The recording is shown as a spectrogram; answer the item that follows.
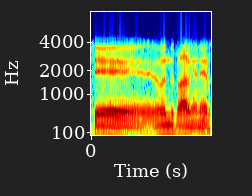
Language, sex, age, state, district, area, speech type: Tamil, male, 18-30, Tamil Nadu, Tiruvannamalai, rural, conversation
